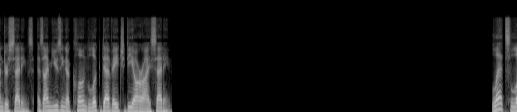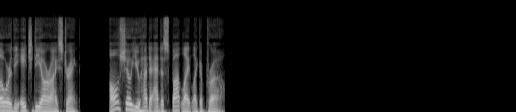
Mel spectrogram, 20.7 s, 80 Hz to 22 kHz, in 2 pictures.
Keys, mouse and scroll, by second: 1.4 click, 2.4 middle click, 6.1 middle click, 8.8 click, 10.4 KP_0, 18.3 shift+a.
